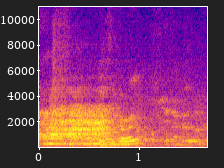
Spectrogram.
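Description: A cow moos loudly and close by at a rain-soaked cattle market, one long lowing call that falls in pitch and then tails off.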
